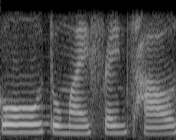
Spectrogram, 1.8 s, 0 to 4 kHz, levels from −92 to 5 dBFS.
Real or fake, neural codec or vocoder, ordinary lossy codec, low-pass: real; none; none; 3.6 kHz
